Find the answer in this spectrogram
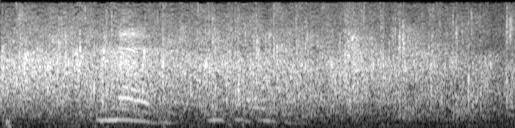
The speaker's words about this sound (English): If you believe that tonight, give a hand clap of praise to Jesus.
